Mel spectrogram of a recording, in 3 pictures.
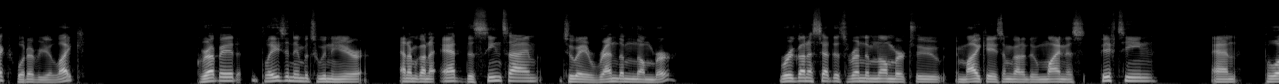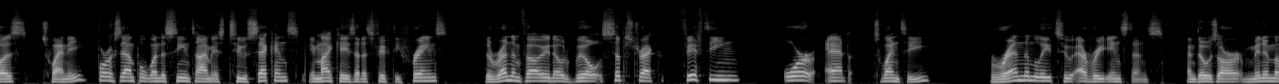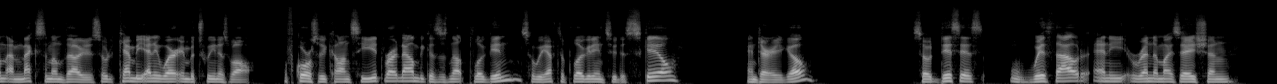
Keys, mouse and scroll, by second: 0.9 click, 2.7 click, 4.1 click, 5.7 click, 7.7-10.9 drag, 12.2-13.7 drag, 13.7 shift+Down, 28.3 middle click, 29.1 click, 31.2 click, 34.6 ctrl+Right, 35.6 click, 37.9 scroll up 1, 38.0-38.3 drag.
